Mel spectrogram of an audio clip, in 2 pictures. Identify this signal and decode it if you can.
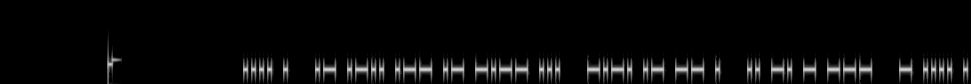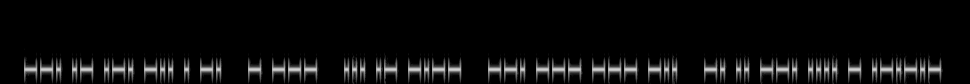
Morse code, heard as a keyed tone, about 32 wpm, 700 Hz. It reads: HE ALWAYS CAME INTO THE GARDEN TO SAY GOOD NIGHT.
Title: Sentences from Top 1000 Words - Review Part 4 - 30wpm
